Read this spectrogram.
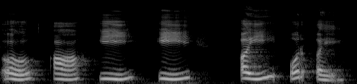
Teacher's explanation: जब आप उनका उच्चारण करते हो तो आप के जो होठों की बनावट है वो सर्कल नहीं बनती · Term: आवृत मुखी स्वर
